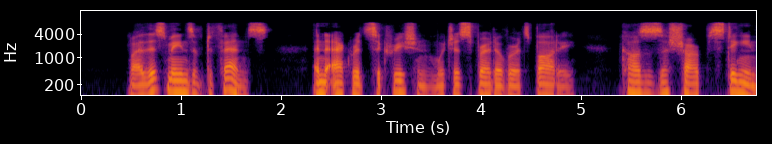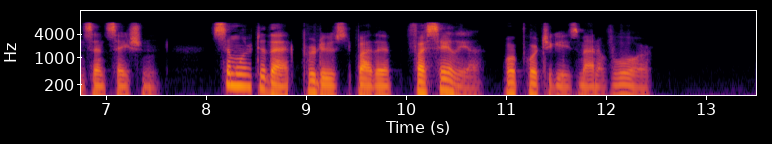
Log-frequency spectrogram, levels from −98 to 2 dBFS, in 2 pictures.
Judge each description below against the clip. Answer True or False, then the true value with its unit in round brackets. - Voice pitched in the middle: False (100 Hz)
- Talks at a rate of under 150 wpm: True (140 wpm)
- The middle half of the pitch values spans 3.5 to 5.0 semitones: True (4.5 semitones)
